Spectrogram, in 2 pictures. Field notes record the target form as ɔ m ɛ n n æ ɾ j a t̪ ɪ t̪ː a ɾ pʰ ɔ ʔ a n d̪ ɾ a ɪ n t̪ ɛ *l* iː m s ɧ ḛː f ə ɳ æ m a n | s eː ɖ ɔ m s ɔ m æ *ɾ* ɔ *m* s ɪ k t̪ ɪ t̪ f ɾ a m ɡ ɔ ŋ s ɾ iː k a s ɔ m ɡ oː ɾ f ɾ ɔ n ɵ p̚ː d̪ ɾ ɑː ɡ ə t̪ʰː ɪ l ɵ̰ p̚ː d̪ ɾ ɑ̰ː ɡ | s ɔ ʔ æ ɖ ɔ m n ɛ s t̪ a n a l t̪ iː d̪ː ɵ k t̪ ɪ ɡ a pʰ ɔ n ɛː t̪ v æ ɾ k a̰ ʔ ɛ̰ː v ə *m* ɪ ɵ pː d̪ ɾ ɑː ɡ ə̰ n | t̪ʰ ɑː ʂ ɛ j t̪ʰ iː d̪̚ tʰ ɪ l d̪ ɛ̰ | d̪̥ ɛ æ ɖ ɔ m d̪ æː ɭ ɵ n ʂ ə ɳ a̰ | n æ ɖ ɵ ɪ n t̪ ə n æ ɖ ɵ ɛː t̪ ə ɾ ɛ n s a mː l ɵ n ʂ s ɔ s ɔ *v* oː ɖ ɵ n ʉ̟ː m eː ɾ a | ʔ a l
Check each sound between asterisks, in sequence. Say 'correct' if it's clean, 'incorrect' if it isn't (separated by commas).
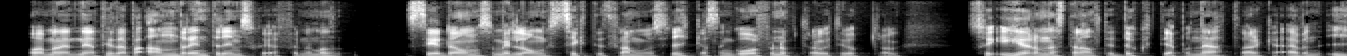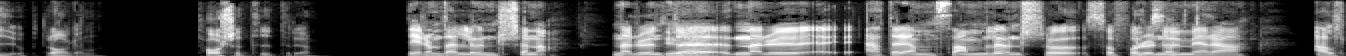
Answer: incorrect, incorrect, incorrect, incorrect, incorrect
